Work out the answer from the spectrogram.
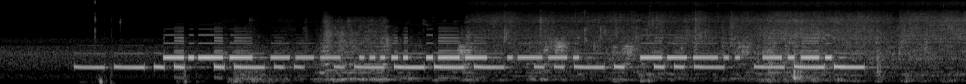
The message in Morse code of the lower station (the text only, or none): ZL1FUO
